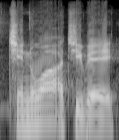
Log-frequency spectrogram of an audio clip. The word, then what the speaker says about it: Chinua Achebe: So you have to pronounce it like this. Chinua Achebe.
